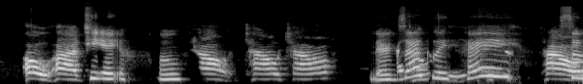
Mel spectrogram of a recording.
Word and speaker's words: Tao: How do you pronounce the name? Oh, T-A-O. Tao.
